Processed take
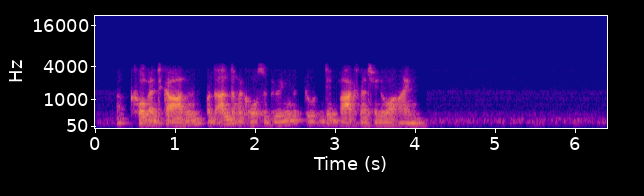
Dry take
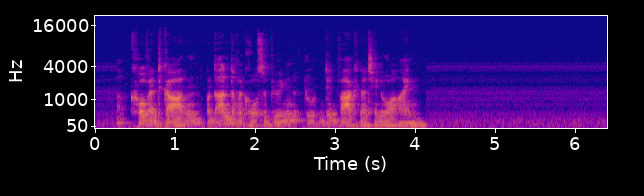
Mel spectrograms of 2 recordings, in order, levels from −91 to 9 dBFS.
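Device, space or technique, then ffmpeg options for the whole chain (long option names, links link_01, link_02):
mobile call with aggressive noise cancelling: -af "highpass=130,afftdn=noise_reduction=13:noise_floor=-46,volume=6dB" -ar 8000 -c:a libopencore_amrnb -b:a 12200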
